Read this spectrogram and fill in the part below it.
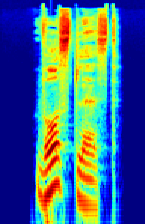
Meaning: second-person singular subjunctive I of wursteln
- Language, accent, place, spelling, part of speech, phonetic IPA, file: German, Germany, Berlin, wurstlest, verb, [ˈvʊʁstləst], De-wurstlest.ogg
